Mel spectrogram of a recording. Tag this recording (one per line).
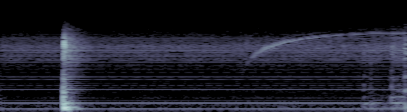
noise
hum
